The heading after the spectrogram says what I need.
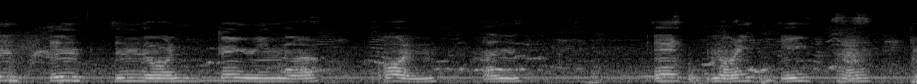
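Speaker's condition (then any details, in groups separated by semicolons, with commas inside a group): Cerebral palsy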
